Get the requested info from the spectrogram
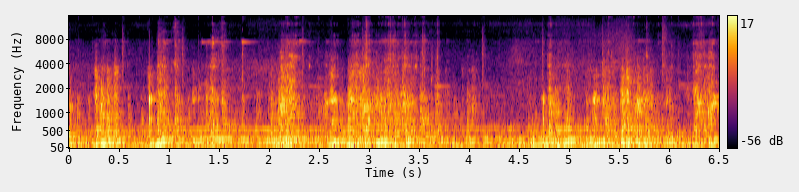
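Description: Case CX210D excavator's steel tracks clanking and rattling as it travels, with the diesel engine running underneath as a steady low rumble.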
